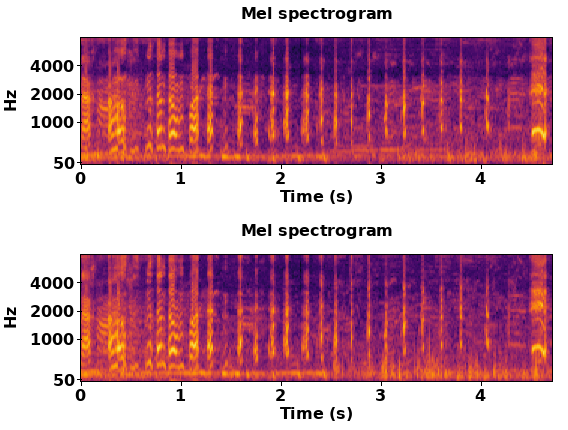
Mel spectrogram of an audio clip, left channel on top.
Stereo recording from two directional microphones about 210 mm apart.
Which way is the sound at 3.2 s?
5° left (ahead or behind).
